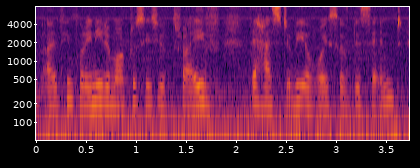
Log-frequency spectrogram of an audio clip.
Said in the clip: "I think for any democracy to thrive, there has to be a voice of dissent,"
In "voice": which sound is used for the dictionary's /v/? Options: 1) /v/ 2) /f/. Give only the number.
1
